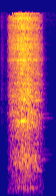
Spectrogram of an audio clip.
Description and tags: The sound of a metal folding chair being dragged across a concrete floor. It may make a good base or sweetener for a monster roar as well.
